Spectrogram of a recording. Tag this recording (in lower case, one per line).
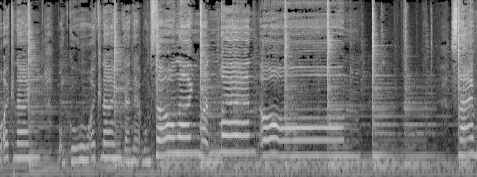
music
